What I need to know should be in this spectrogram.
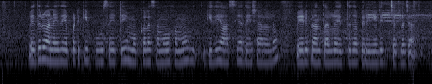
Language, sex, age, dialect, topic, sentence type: Telugu, female, 25-30, Telangana, agriculture, statement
